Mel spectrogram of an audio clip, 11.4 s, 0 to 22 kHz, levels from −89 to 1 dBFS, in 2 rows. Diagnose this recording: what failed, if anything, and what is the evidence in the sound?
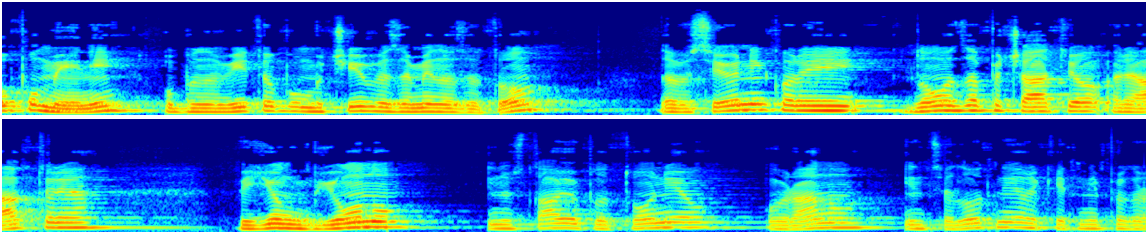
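At 7.66 s the speech falls abruptly by about 6 dB and stays down, likely one channel dropping out in the analogue wiring before the mono sum.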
